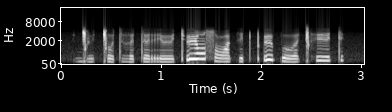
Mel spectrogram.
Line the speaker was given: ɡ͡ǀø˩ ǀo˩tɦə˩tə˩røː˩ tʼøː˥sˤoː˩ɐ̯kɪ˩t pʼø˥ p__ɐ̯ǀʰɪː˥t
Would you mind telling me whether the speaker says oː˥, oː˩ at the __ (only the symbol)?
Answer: oː˩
